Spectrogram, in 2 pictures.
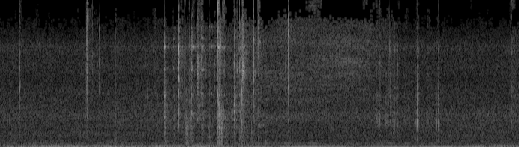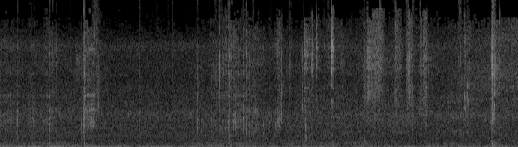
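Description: Scattered small clicks, taps and scrapes of a smartphone's metal middle frame and plastic housing being handled and pressed together by hand, over a low steady hum.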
